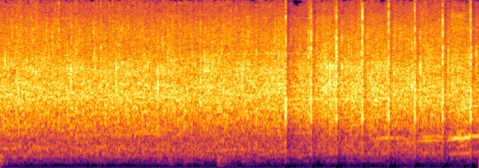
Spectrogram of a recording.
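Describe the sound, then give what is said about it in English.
An audience bursts into sustained, dense applause as a hand clap of praise to the Lord, a steady wash of many hands clapping, with sharper individual claps and faint cheering rising out of it in the second half. “Give the Lord a hand clap of praise right now and worship him.”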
